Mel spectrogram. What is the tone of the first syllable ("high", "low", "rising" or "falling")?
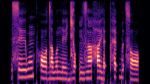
high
